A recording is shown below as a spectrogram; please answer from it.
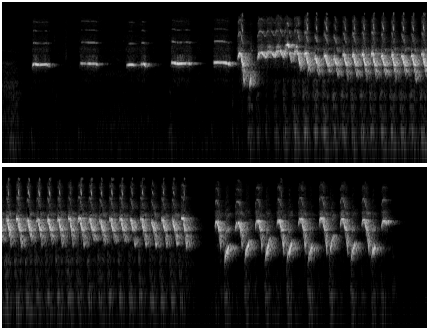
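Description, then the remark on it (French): A person whistles an imitation of nightingale song: a few short repeated notes, a long rapid warbling trill, then a run of quick falling swoops. Fairly loud, with no talking. “le chant merveilleux de l'oiseau qui a inspiré poète euh, et, musique, qui est le rossignol Philomèle”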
